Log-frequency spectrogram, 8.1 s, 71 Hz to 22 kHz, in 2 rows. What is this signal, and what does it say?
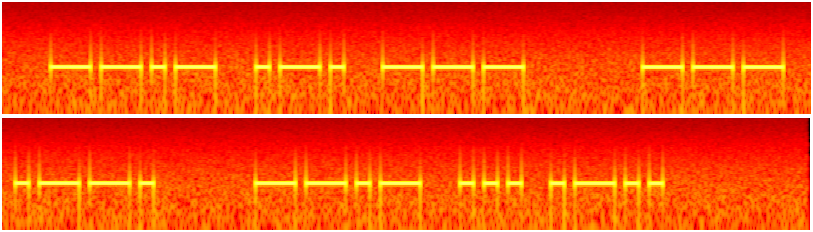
Morse code, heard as a keyed tone, hand-sent with a paddle, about 20 wpm, 780 Hz. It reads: QRO OP QSL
